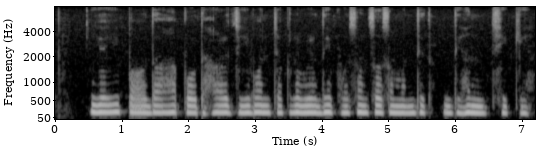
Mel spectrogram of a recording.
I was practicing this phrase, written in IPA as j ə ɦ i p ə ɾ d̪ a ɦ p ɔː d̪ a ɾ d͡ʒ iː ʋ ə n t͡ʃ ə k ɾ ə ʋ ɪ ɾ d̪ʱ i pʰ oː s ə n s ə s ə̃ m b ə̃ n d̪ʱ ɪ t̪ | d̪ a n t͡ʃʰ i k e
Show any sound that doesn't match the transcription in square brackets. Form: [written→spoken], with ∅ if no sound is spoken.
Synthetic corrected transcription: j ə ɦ i p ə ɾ d̪ a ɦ p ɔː d̪ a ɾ d͡ʒ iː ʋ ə n t͡ʃ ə k ɾ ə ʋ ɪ ɾ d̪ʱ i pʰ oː s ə n s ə s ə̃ m b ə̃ n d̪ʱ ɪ t̪ | d̪ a n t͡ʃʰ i k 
